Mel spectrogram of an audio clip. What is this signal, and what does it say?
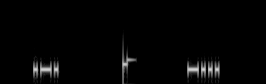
Morse code, heard as a keyed tone, about 34 wpm, 700 Hz. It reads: R B
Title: Single Letters - Rapid-Fire 35wpm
